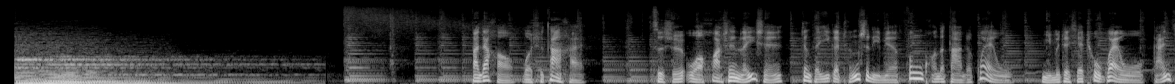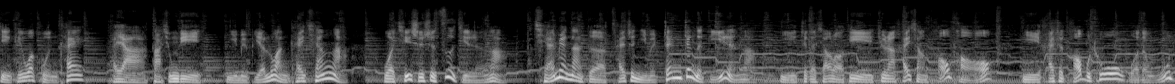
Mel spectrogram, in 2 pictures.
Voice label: 男 游戏解说

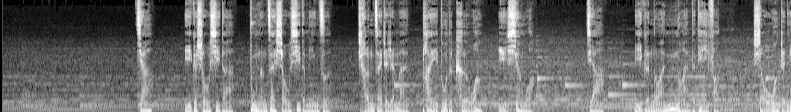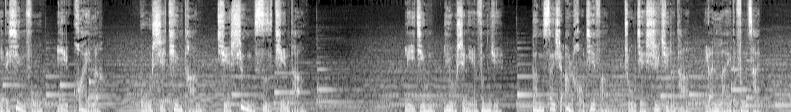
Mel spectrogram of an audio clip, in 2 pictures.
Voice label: 男 专题 深情磁性, 国语男声配音, 浑厚

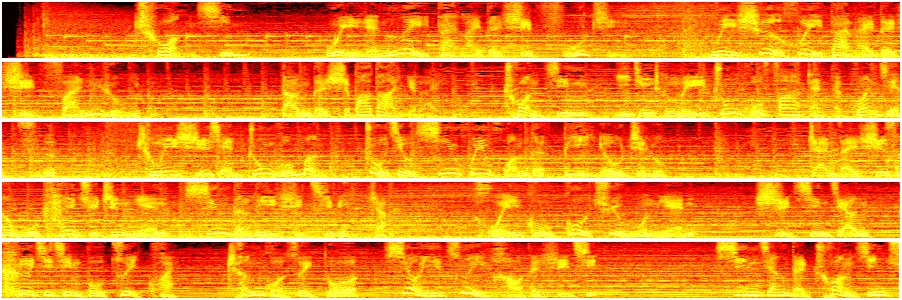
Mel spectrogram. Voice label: 男 工作总结 十二五科技创新发展概览

